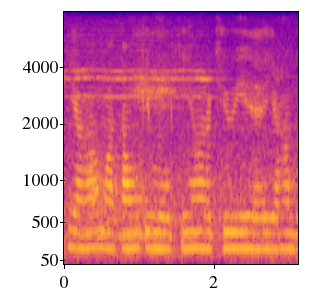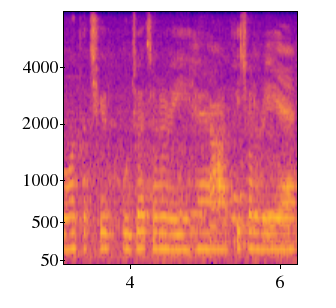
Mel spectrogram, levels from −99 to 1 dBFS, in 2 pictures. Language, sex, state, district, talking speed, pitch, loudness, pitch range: Hindi, female, Rajasthan, Bikaner, 175 wpm, 190 Hz, -17 LUFS, 185-195 Hz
